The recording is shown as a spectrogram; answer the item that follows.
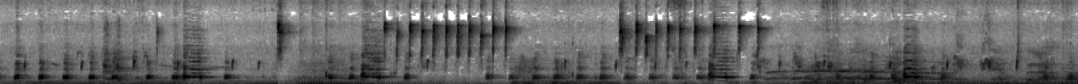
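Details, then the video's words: Zitting cisticola, a small insect-eating songbird, sends out quick trains of sharp, high ticking notes in short bursts, with hen-like clucks and other bird chatter around it. "cici Padi coklat(zitting cisticola) lagi berkicau"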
